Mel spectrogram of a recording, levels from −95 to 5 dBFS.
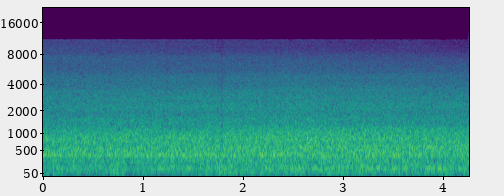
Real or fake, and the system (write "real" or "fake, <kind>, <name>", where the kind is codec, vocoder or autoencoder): fake, vocoder, BigVGAN v2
